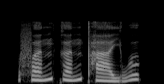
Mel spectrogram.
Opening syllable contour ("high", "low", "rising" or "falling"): rising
